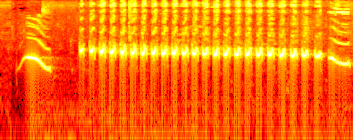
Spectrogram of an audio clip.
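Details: Loud Chinese hwamei song opening with a slurred downward whistle, followed by a steady rapid train of about twenty-two identical clear whistled notes and a final falling slur.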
